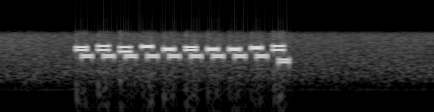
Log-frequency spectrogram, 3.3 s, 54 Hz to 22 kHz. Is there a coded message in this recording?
Yes: multi-frequency trunk signalling (R2, with the far end's replies) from 0.6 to 2.2 s, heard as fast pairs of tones, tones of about 80 ms. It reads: 5840353368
